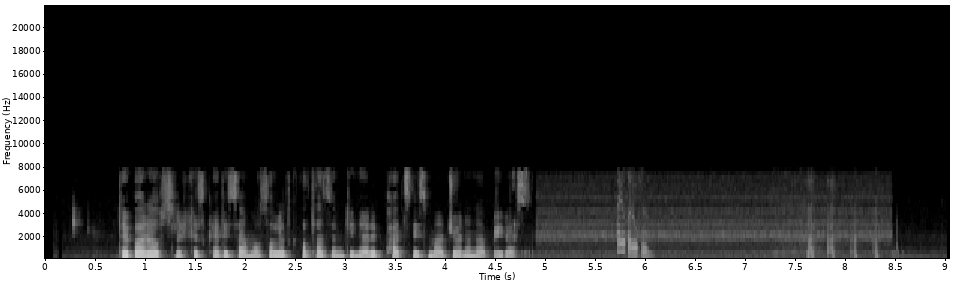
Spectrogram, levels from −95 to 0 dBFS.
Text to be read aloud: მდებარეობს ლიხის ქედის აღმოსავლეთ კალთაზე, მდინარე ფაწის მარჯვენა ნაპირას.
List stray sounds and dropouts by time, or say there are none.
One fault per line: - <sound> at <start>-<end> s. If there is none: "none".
- chirp at 5.7-6.1 s
- laugh at 7.2-8.4 s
